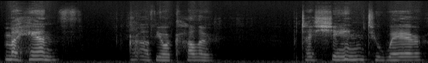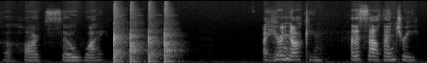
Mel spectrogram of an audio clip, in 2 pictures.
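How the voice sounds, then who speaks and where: A woman's voice: mid-range voice, fairly even intonation, slow, long pauses, noisy background, natural voice. A woman acting a scornful, scheming noblewoman in a Shakespearean radio play, speaking verse with commanding urgency. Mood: urgent, controlled. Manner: commanding, dramatic, urgent Elizabethan verse delivery.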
